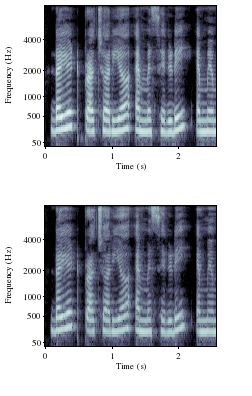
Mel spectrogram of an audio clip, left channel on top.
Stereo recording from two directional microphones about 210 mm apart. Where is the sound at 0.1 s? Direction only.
15° left (ahead or behind).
